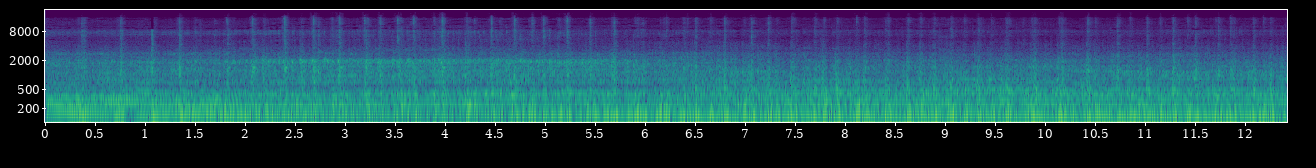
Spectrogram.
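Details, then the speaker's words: Izh Jupiter 5 two-stroke twin with a balanced crank, original Izhmash parts: steady, even idle rumble with no knocking or misses. Normal running. "забегаю вперед сразу скажу что ничего страшного не случилось и вот так это двигатель работает сейчас"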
